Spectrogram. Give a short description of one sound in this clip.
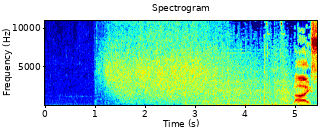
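A heavy weapon fires with a loud, roaring blast.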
